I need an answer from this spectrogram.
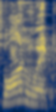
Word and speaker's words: Swanwick: I didn't confirm the pronunciation of his last name, so I'm really going to hope it sounds just like it's spelled. As we bring our guest to the call, James Swanwick is joining us here today.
